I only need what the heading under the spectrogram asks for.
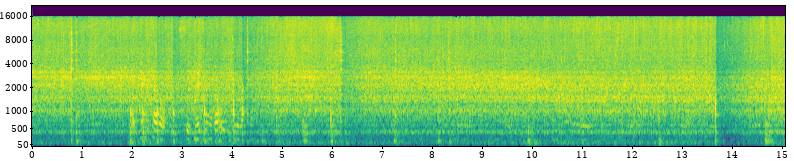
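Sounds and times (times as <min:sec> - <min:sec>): food sizzling in frying pan: 0:00.0 - 0:15.0
spatula knocking and scraping: 0:01.9 - 0:06.4.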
